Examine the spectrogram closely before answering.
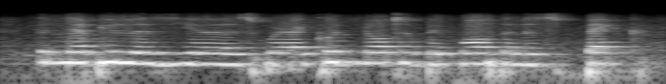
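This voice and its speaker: Noticeable background noise beneath a woman's fairly high voice. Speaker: poet. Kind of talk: poetry reading.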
